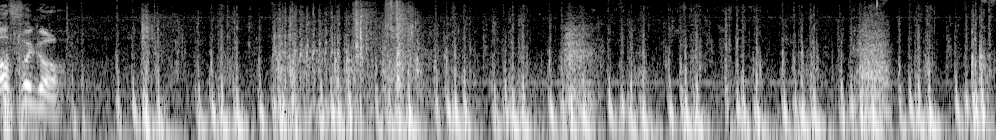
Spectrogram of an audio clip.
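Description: A horse's hooves beat steadily at a gallop.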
